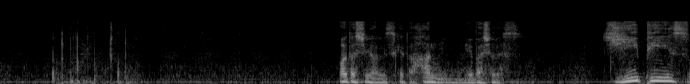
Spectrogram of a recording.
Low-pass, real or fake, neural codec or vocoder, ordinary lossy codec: none; fake; codec, 16 kHz, 4.8 kbps, FACodec; none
